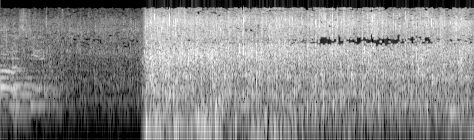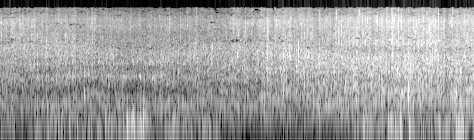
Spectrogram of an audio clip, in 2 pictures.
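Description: Background music fades out, and about two seconds in a steady rush of water starts: water pouring from a PVC pipe into a small concrete tank and splashing over its edge.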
